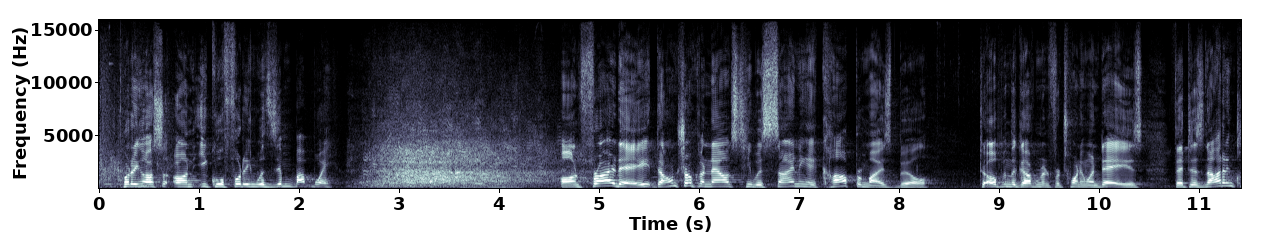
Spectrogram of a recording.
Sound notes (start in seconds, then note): 2.5 laughter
